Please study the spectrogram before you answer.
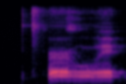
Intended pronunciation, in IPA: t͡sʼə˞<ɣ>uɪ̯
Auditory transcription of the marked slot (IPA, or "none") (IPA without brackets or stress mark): ɣ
